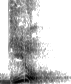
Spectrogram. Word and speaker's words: ギロ: まずはですね、ギロ。まあ、 GIRO と書いてギロなんですけど、それと素ブラキ。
